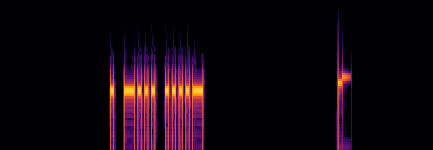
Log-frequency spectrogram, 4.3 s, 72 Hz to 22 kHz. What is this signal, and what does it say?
Morse code, heard as a keyed tone, about 34 wpm, 700 Hz. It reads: EB4
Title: Callsign Prefixes for Top 25 DXCC - 35wpm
